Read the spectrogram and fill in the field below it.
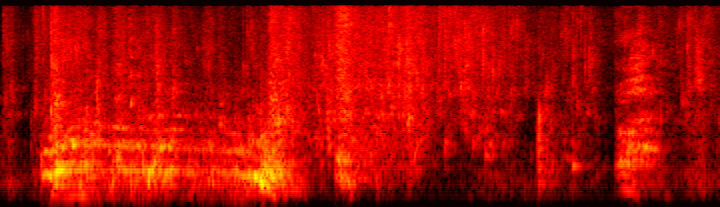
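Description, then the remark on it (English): A muffled, gurgling scream from a person kneeling in a bath with their head dunked under the water, sustained for a few seconds, followed by splashing and sloshing water as they resurface. “I am now on my knees, and I am dunking my head in the water, and I'm going to scream.”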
